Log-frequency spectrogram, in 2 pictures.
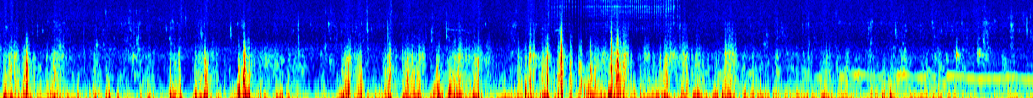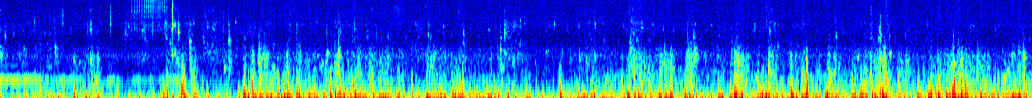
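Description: Wind buffeting the microphone and fast river current slapping against the hull of an anchored fishing boat, in a steady rumble broken by frequent irregular thumps. A faint low hum comes in midway and drifts slightly lower before fading.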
